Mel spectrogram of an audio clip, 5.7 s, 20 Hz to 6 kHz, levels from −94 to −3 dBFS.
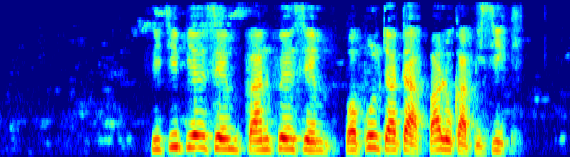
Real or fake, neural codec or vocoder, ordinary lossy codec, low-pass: real; none; AAC, 32 kbps; 5.4 kHz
